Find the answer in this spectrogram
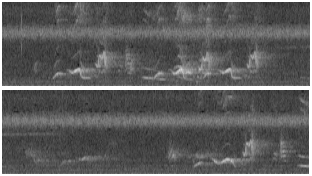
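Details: Black-hooded oriole in natural habitat giving rich, slurred whistles in a short burst near the start and again near the end, over steady insect buzz and low background noise.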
